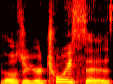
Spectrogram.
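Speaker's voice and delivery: ordinary delivery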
